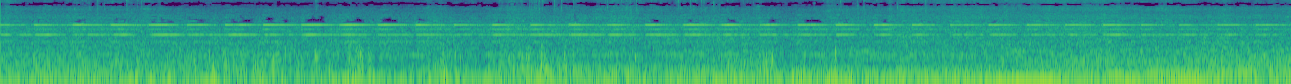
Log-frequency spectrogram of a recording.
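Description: Freight cars of a manifest train rolling through a grade crossing: a steady low rumble of wheels on rail, a little heavier near the end. Over it runs the crossing signal's bell, heard as steady high ringing tones.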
